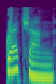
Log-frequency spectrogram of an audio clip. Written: gretchen

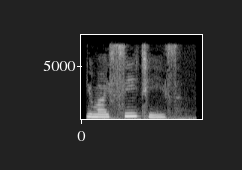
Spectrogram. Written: eumycetes

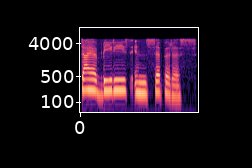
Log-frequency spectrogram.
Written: diabetes insipidus

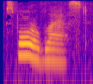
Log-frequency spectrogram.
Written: sporoblast

